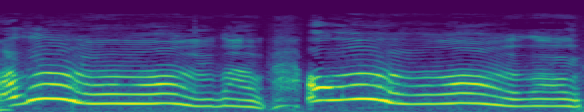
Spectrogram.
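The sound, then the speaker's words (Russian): A person imitates a husky's howl in two long, loud, wavering vocal wails, the pitch sliding up and down, separated by a brief catch of breath. “Потому что мы слышим, как с нами разговаривает кошка, когда ей нужно нам что-то объяснить и собака, вот я хаска, которая...”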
